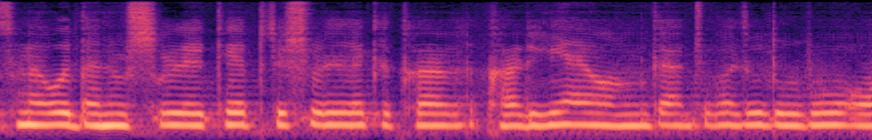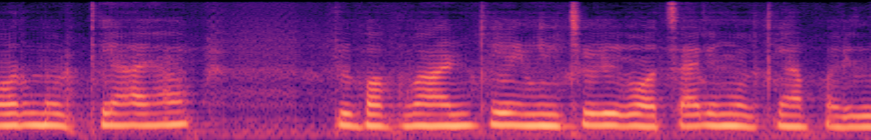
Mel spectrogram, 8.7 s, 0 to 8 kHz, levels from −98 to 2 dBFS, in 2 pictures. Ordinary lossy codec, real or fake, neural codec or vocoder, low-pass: none; fake; codec, 16 kHz, 1 kbps, FunCodec, trained on Chinese and English, 50 frames a second; none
